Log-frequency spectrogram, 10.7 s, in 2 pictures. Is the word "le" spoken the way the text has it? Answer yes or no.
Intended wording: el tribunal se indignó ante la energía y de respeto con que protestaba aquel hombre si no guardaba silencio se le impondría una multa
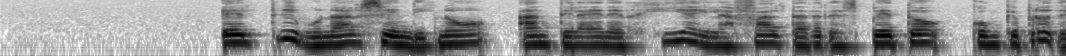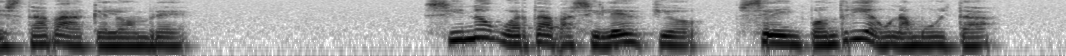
yes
